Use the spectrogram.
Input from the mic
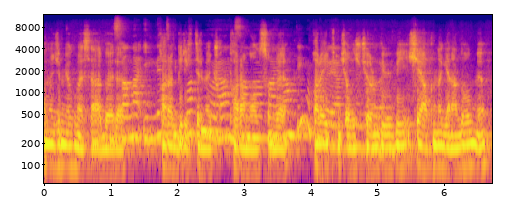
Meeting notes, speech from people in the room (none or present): present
